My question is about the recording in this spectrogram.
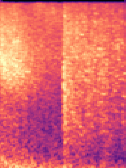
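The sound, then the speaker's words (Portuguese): An explosion sound effect: a loud, sharp blast cracks out mid-clip over a deep, continuous rumble, with no voices present. “explosão”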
